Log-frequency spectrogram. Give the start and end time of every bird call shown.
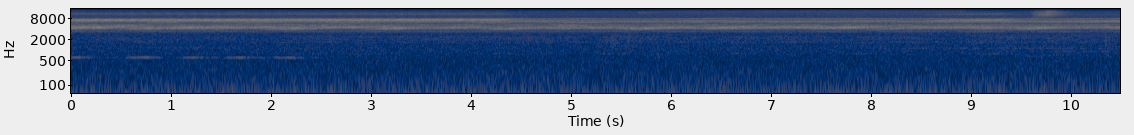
0.0s-2.7s: Tawny-bellied Screech-Owl (Megascops watsonii)
8.3s-10.2s: Amazonian Pygmy-Owl (Glaucidium hardyi)

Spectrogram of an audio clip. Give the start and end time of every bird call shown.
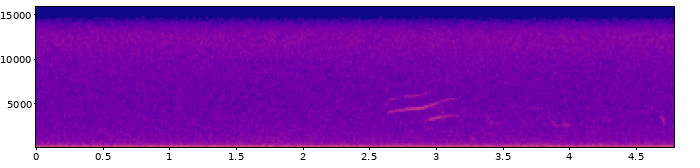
2.6s-3.2s: Hawaii Amakihi (Chlorodrepanis virens)

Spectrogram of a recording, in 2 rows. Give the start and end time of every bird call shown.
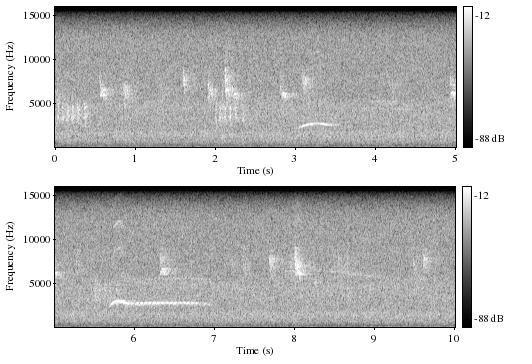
0.0s-0.5s: Hoffmann's Woodpecker (Melanerpes hoffmannii)
3.0s-3.6s: Dusky-capped Flycatcher (Myiarchus tuberculifer)
5.6s-7.0s: Dusky-capped Flycatcher (Myiarchus tuberculifer)

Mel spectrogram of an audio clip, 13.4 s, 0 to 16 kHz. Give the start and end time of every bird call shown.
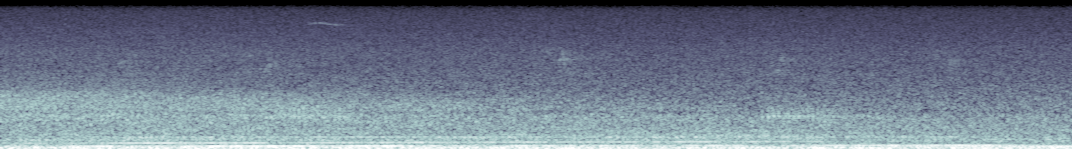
0.0s-13.4s: Red-eyed Vireo (Vireo olivaceus)

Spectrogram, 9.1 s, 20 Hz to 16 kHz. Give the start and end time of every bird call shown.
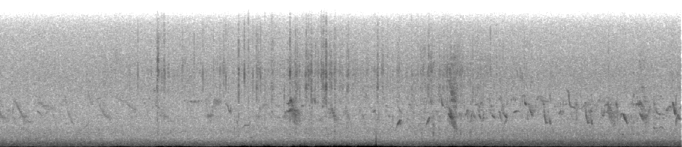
0.0s-5.1s: Eurasian Skylark (Alauda arvensis)
3.8s-4.0s: Hawaii Amakihi (Chlorodrepanis virens)
5.9s-6.1s: Hawaii Amakihi (Chlorodrepanis virens)
6.2s-9.1s: Warbling White-eye (Zosterops japonicus)

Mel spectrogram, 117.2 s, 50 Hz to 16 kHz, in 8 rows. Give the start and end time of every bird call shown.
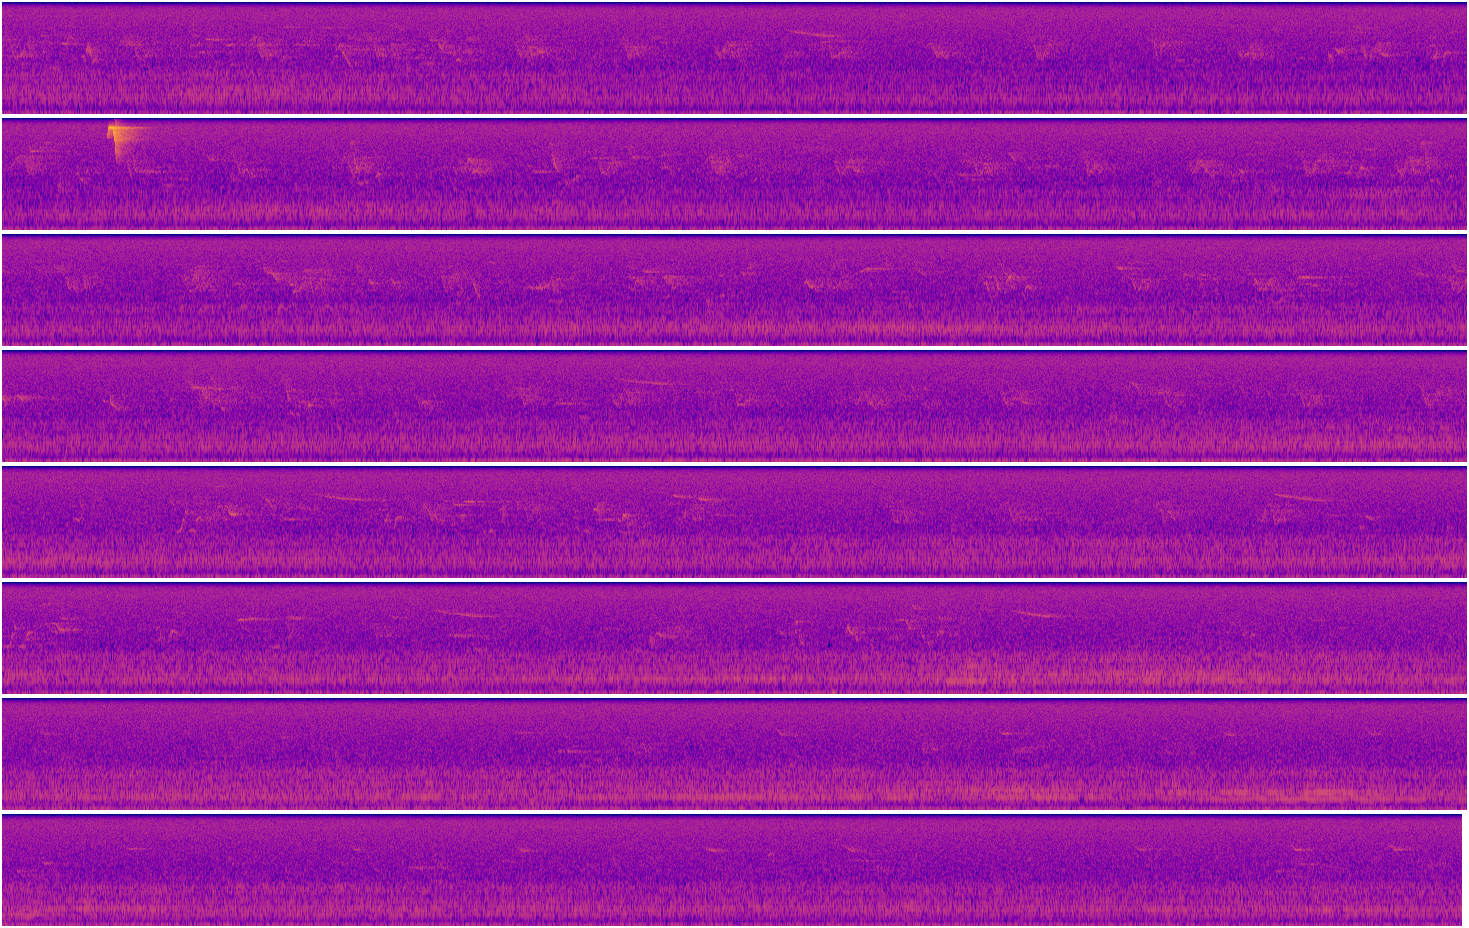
0.0s-4.8s: Gray Catbird (Dumetella carolinensis)
0.0s-12.6s: Red-eyed Vireo (Vireo olivaceus)
2.7s-4.4s: Song Sparrow (Melospiza melodia)
12.9s-72.4s: unidentified bird
30.9s-32.8s: American Crow (Corvus brachyrhynchos)
50.0s-50.8s: Red-winged Blackbird (Agelaius phoeniceus)
71.2s-72.1s: Red-winged Blackbird (Agelaius phoeniceus)
72.8s-83.2s: Gray Catbird (Dumetella carolinensis)
77.4s-78.3s: Red-winged Blackbird (Agelaius phoeniceus)
83.3s-83.9s: Red-winged Blackbird (Agelaius phoeniceus)
102.6s-103.3s: Wood Thrush (Hylocichla mustelina)
106.6s-107.3s: Wood Thrush (Hylocichla mustelina)

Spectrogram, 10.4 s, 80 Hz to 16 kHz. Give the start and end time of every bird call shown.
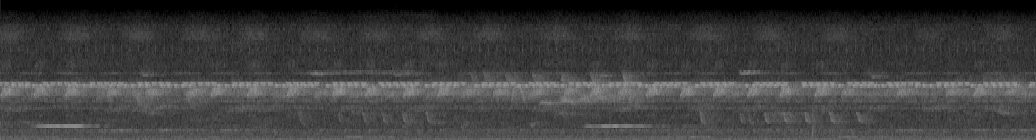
0.0s-1.3s: Blue-gray Saltator (Saltator coerulescens)
0.0s-10.4s: Gray-fronted Dove (Leptotila rufaxilla)
1.0s-2.0s: unidentified bird
1.0s-2.6s: Undulated Tinamou (Crypturellus undulatus)
3.0s-10.4s: White-winged Becard (Pachyramphus polychopterus)
5.8s-6.6s: Cinereous Tinamou (Crypturellus cinereus)
8.8s-10.4s: Undulated Tinamou (Crypturellus undulatus)
9.7s-10.4s: unidentified bird

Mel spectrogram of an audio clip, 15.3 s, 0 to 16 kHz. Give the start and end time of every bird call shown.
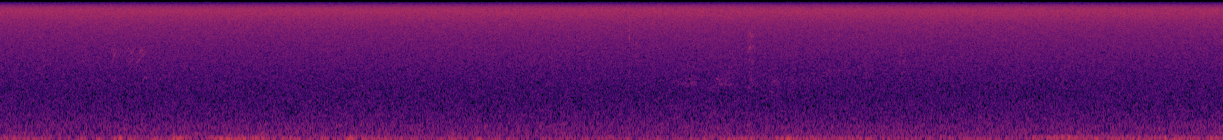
8.4s-10.3s: Erckel's Francolin (Pternistis erckelii)

